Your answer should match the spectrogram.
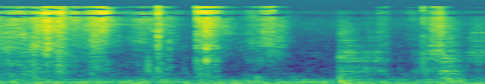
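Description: Faint rustling and soft ticks of paper banknotes being handled and counted, close to near silence.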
